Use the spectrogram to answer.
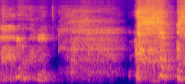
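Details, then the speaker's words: A few short, harsh coughs with breathy intakes between them, from an adult who is sick and says they have bad chest congestion and are taking NyQuil. "I'm sick you can hear me my cough that's nothing compared when you get sick"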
